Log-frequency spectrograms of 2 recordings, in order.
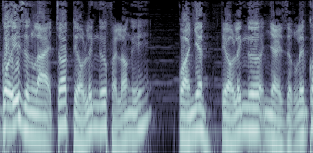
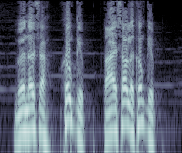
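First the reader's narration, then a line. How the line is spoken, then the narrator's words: Wide-eyed shout. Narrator (Vietnamese): Tiểu Linh Ngư tròn tròn đôi mắt quát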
